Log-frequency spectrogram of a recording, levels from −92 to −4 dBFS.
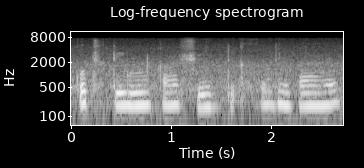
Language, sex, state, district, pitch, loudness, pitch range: Hindi, female, Haryana, Jhajjar, 185 Hz, -18 LUFS, 180-195 Hz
